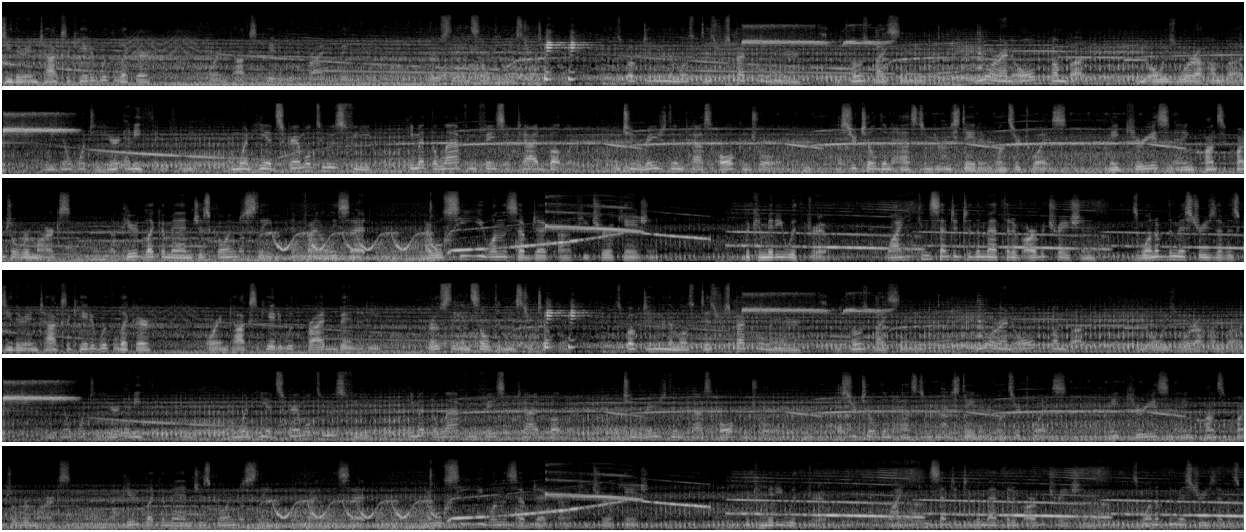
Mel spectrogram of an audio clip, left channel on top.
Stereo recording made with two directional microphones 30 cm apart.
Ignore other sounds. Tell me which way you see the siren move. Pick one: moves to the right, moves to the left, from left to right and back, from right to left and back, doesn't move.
moves to the right.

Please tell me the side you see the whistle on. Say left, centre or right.
centre.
